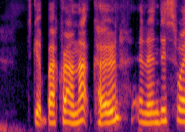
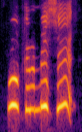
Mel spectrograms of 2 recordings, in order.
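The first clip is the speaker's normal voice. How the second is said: alarmed; 14 semitones higher, 6 dB louder, faster than usual. Real, not acted. Horse about to miss pole.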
